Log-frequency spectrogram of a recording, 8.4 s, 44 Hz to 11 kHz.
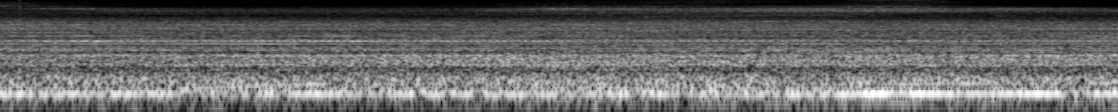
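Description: M1A2 Abrams tank's gas-turbine engine running steadily: a constant low drone with a faint high whine over it.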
